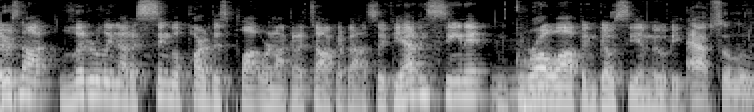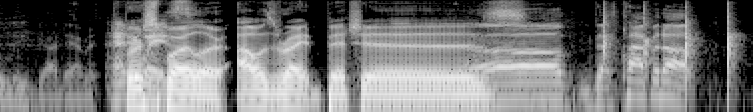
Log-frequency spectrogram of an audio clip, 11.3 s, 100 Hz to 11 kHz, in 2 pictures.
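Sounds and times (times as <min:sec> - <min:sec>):
speech: 0:00.0 - 0:11.0
person voiced vocalizing: 0:03.7 - 0:04.1
hands clapping: 0:10.1 - 0:11.3.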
